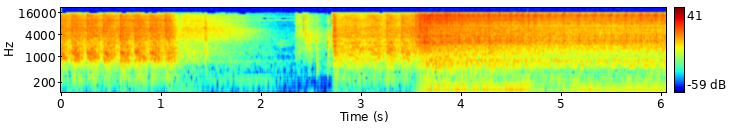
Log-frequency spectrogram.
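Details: 6.2 Ecotec3 V8 in a Yukon, first start after repair once the missing battery-to-engine ground was bolted on: steady cranking chuffs, a pause, then it fires into a strong, even idle with no knocks or misses. Healthy start.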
